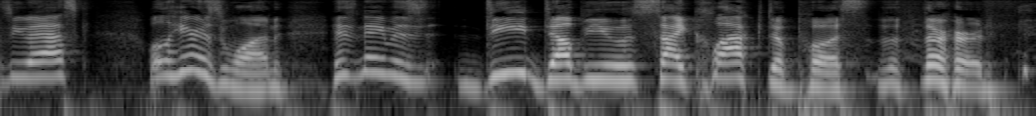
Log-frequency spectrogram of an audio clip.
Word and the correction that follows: Cycloptopus: Cycloptopus. Yes, I pronounced it right.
